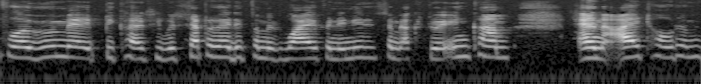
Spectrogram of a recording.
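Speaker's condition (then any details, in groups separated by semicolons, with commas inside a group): Cerebral palsy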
